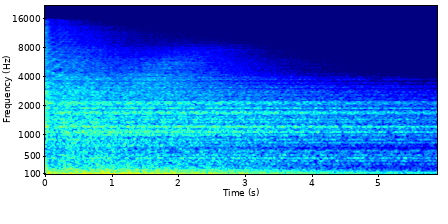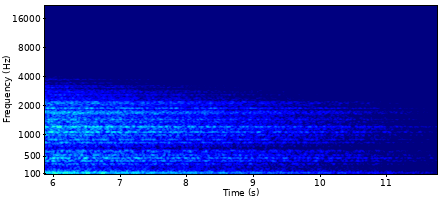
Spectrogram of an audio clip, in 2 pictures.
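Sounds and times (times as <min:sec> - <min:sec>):
bass drum FX kicks: 0:00.0 - 0:06.9.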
